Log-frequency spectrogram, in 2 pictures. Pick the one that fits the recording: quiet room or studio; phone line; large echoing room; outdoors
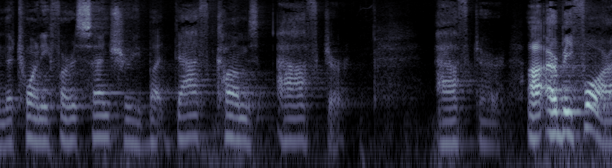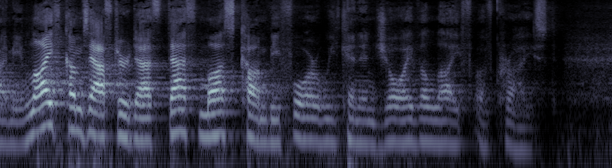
large echoing room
